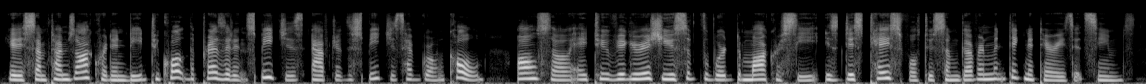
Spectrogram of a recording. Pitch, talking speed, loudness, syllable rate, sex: 225 Hz, 175 wpm, -17 LUFS, 5.5 syllables/s, female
